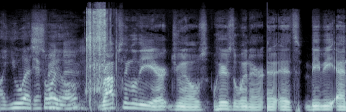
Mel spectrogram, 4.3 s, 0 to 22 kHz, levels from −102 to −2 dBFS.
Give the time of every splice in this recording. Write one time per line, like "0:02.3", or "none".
0:01.2
0:03.3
